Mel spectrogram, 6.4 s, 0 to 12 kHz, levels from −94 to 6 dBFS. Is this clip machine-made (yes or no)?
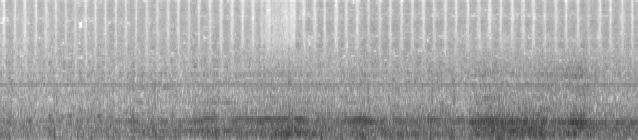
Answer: no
